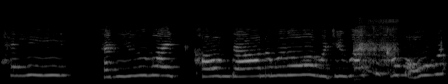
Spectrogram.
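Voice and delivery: gentle, careful delivery at very high pitch. Retelling a friend's text inviting her over: imitating a friend's gentle text. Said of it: "very gently texted".

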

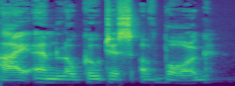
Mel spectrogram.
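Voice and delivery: machine-like, mechanical robot voice. Describing a scientist he recognizes, imitating how he talks: mechanical robot voice. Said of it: "robot voice like".

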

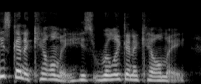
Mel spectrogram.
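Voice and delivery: ordinary talk

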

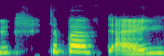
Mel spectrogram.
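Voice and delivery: very high, failed, botched British accent. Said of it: "I can't do a British accent".

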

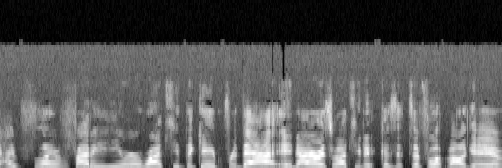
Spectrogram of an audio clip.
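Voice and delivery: mock, high, giggly, laughing tease. Retelling how a sister teased about the game: imitating sister laughing at me. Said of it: "she was laughing at me like".

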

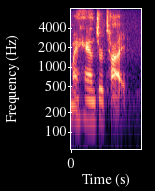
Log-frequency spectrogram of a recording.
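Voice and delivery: low, very serious, dead serious delivery. Retelling Figgins talking to Sue: imitating Figgins very seriously. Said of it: "he's just very seriously".

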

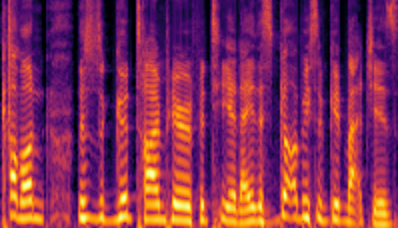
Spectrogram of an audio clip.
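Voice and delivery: put-on upbeat, positive voice. Retelling going into watching the matches, imitating own upbeat attitude.

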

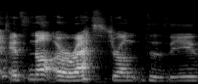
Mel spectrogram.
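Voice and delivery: loud, slow, exasperated tone.

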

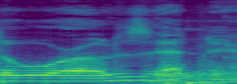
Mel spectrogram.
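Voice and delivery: slow, dramatic, epic movie-trailer narration voice. Retelling how a man announced the schools were closed: movie voice. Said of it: "he done it in the fucking movie voice".

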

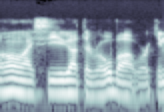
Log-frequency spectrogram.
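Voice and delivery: casual, nonchalant put-on tone. Retelling how scientists react to a walking robot: imitating nonchalant scientists. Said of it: "they're so nonchalant".

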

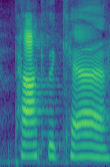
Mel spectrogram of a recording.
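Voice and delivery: Boston-accented speech. Comparing Boston and Baltimore accents with a co-host, the speaker shows a Boston accent. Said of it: "That Boston accent is nasty".

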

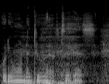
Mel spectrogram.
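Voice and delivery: flirty half-whisper

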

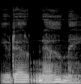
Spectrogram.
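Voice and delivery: murmured fondly. Brushing paint over her hair, he speaks to her, murmured fondly. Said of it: "he murmured fondly".

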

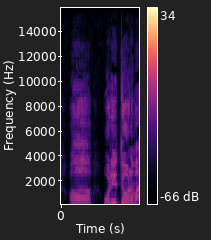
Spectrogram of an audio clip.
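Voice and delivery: put-on gruff movie boss voice. Trying an Al Pacino impression of a casino scene: bad Al Pacino impression. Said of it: "I can't do a fucking Al Pacino".

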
